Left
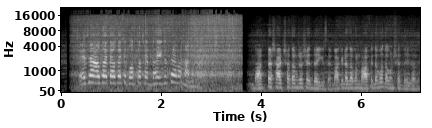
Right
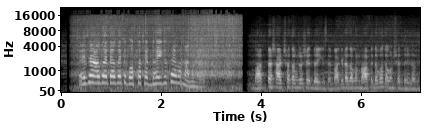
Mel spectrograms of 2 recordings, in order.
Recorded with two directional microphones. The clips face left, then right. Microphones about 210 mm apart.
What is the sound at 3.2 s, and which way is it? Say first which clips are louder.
Water: left 1 dB; 5° left (ahead or behind).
